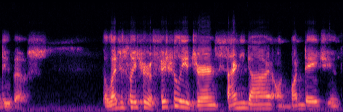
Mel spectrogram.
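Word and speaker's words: sine die: your host will dubos the legislature officially adjourns siny die on Monday June 3 and for those of you who skipped Latin class like me sin die is actually pronounced Cen da and means without day this session has been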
